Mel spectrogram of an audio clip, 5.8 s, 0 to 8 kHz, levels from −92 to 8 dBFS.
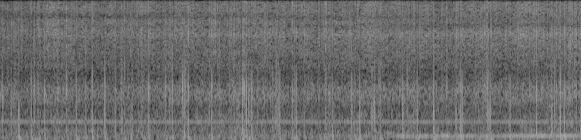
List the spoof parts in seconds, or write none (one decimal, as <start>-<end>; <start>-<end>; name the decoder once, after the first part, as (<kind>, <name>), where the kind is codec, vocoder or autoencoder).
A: none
